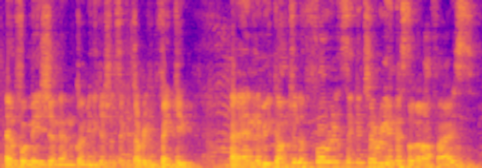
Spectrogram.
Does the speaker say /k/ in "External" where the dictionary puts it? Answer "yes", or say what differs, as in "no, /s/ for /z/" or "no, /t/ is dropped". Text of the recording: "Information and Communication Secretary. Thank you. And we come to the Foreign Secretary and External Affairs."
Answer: no, /k/ is dropped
